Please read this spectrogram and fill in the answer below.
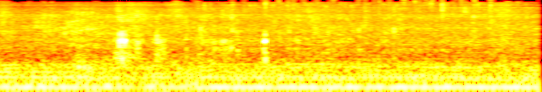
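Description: Steady low hum of running machinery, with two brief higher-pitched squeaks about one and two seconds in.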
